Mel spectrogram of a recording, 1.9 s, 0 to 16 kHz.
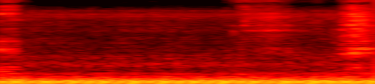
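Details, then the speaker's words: Dodge Charger SRT8 392 V8 after an exhaust leak hole was patched at a muffler shop; deep, even rumble with no puffing or ticking up front, exhaust now heard only at the rear; leak fixed, healthy. "I don't hear no exhaust right here. I used to hear the exhaust right here. Now I don't hear the exhaust right here no more. It's all in the back now."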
